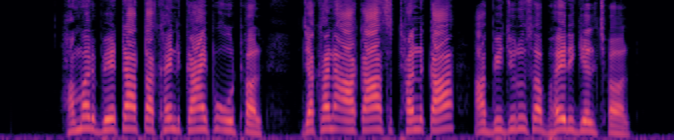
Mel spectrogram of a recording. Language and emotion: Maithili, fearful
